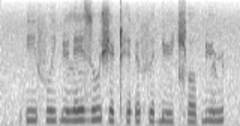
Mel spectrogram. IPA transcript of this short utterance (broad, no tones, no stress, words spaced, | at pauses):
ʔifui̯ ɠyle zuʃeʈʰɪʔʏ fɪɠyt͡ɕʰo ɓyɳ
